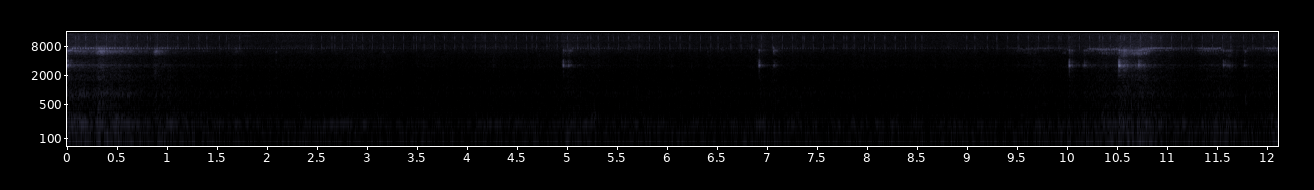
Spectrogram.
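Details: Acer S3-392G laptop, second replacement unit: loud, clear hard drive noise from the HDD side, faint fast ticking over a quiet hum with sharp seek clicks every few seconds; store staff deemed it acceptable.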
